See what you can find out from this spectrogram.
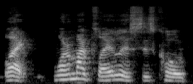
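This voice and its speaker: A woman with a medium-pitched voice talks casually with others. She interjects with teasing, sarcastic comments in an informal way. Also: fairly quick, a bit bright, a little hiss or hum. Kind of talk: casual chat.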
